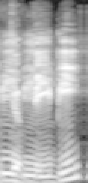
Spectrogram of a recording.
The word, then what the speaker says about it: Ghibli: Studio Ghibli? Yeah, that's how you pronounce it.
